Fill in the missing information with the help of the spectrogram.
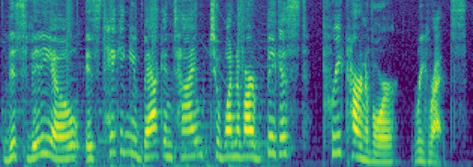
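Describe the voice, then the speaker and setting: Lively, cheerful woman co-host. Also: on the high side, a little slow, faint music behind. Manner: cheerful, laughing easily. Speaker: life coach and co-host. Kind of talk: casual chat.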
